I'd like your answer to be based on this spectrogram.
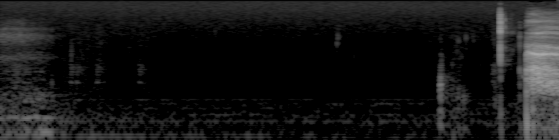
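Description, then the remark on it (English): Someone sips a drink: a long quiet stretch with faint mouth clicks, then a few sharp clicks and a loud, brief slurping rush at the end. No talking. “Let me take a sip.”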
